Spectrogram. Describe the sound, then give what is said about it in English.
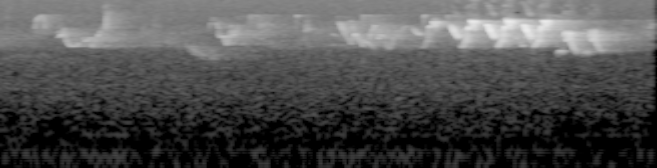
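A brush-skulking warbler sings a loud, rapid song of bright, high whistled phrases that build in strength and become most intense near the end. No voices, with only a quiet background. “Again, they're another brush skulking warbler, but if you get a look, there's a lot of yellow on the front.”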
